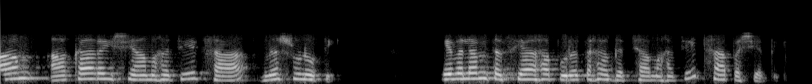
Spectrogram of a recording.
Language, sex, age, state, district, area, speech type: Sanskrit, female, 60+, Karnataka, Bangalore Urban, urban, conversation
